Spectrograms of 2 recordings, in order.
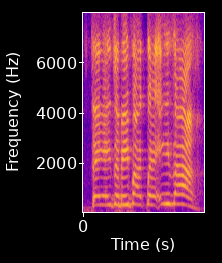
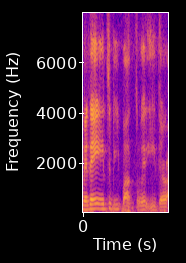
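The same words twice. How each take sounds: First: High and loud, hitting "fucked" hard; warning the viewers with full emphasis; emphatic repeat. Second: Said in the usual way. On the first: Real, not acted. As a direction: punch "They ain't to be fucked with either" up high and loud as a warning.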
